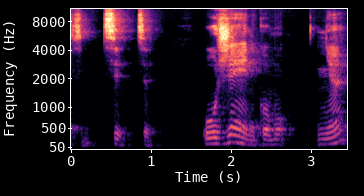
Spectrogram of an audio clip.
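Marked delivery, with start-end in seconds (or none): 0.4-1.1 Tsi, tsi with a crisp ts; ts sound. Shown as a demonstration. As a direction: show the ts of Latin t. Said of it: "como se fosse um T S".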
